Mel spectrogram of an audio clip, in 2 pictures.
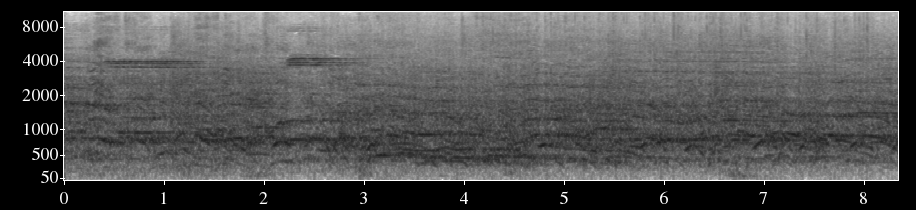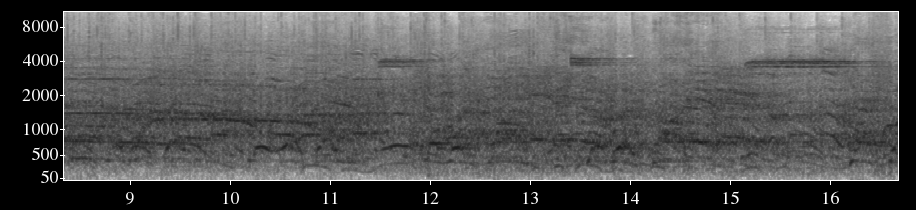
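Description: A crowd of spectators murmurs and chatters throughout a large echoing gym.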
